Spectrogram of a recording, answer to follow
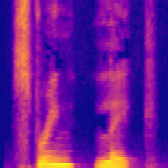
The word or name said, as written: spring lake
